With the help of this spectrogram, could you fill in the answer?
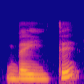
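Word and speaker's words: بيتي: So this one, we pronounce it beite. Beite. And it means my house, because the word beit means house, and this e or a in the end means my, makes it my.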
